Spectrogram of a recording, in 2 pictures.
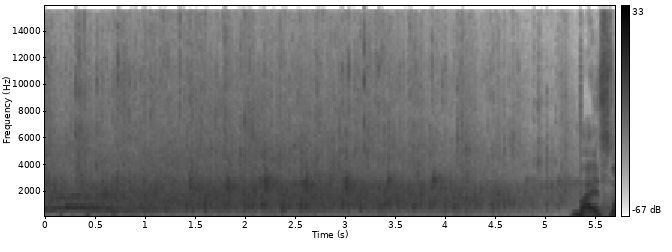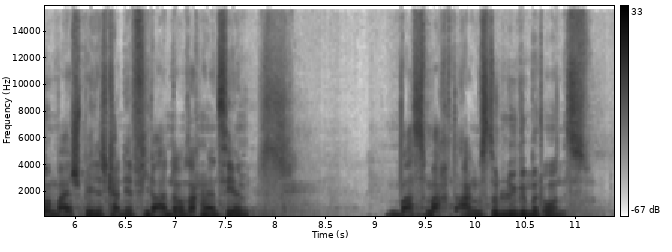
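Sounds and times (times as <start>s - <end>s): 
audience clapping: 0.0s - 5.8s
speech: 5.2s - 8.2s, 9.1s - 11.2s.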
